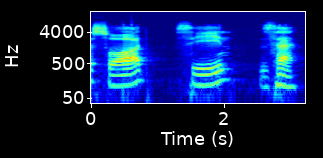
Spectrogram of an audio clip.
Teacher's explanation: জিহ্বার আগা, নিচের দুই দাঁতের আগার সঙ্গে লেগে উচ্চারিত হবে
